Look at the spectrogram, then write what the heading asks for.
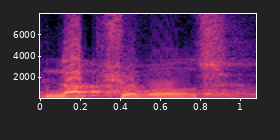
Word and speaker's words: nuptials: And the nuptials were in the paper, printed in the paper.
